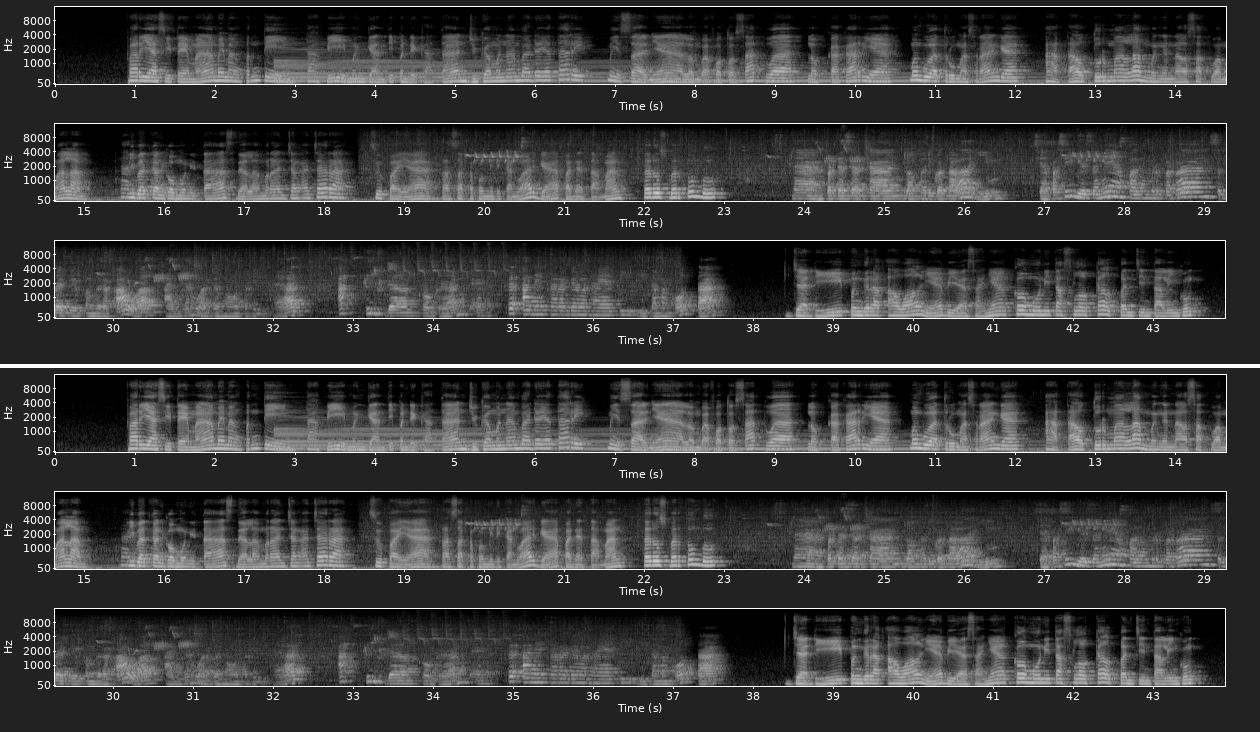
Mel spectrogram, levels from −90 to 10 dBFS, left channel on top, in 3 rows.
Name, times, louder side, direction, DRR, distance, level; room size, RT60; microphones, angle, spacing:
voice 1, 0.9-6.6 6.9-12.0 12.4-15.0 15.5-18.3 18.6-21.7 22.0-22.9 38.4-43.5, right 1 dB, 30° right, 9 dB, 1.4 m, -24 dB
sound 1, 2.7-16.0, equal, 15° right, 0.8 m, -36 dB
Bird vocalization bird call bird song, 11.9-21.4, equal, 55° right, 4.0 m, -45 dB
voice 2, 15.4-16.0 23.8-26.4 26.9-32.3 32.6-37.6, left 2 dB, 75° left, 3 dB, 4.2 m, -31 dB
sound 2, 18.4-37.1, left 2 dB, 15° left, 3.0 m, -47 dB
21.0 x 16.5 x 3.1 m, 0.37 s
head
